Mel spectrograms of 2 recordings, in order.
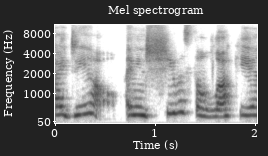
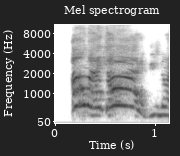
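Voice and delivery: acted-out panicked freaking out, much higher; 14 semitones higher than usual. Speaker retelling noticing a child missing from the car, retelling freaking out. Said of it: "I'm like freaking out".

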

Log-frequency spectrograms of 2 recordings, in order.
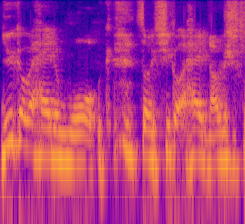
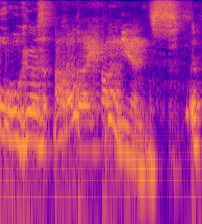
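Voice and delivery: put-on Scottish accent, pitched up with big sing-song swings; 9 semitones higher than usual. Asked by the hosts to be Scottish, a speaker does a Shrek voice. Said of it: "Be Scottish".

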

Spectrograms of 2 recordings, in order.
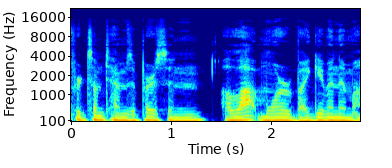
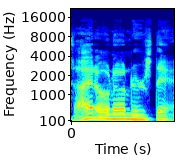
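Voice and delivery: put-on grumpy old man voice, higher; 6 semitones higher than usual. Repeating his bit for the other speaker, in a grumpy old man voice. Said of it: "That was my old man voice".

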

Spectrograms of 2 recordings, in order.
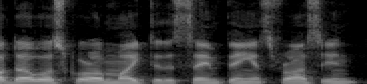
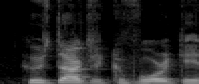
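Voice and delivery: ordinary delivery

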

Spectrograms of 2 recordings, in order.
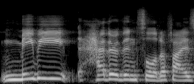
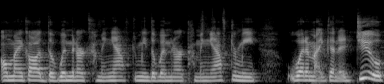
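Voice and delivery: put-on panicked speech. Acting out how he reacted when the news reached him: imitating panicked speech. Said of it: "He's panicking now".

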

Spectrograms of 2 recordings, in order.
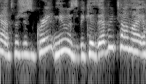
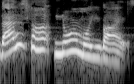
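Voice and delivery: normal talking voice

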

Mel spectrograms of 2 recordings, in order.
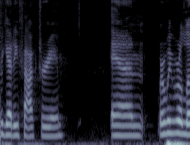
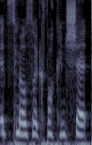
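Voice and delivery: put-on heavy Scottish accent, complaining tone. Retelling how a man complained, in a thick scottish accent. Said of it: "he had like a really thick Scottish accent".

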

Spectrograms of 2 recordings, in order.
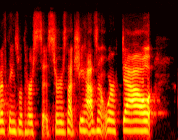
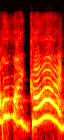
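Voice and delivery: sudden high, loud scream; 12 semitones higher, 8 dB louder than usual. Retelling reacting to a post announcing a breakup, reenacting a scream. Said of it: "I literally like screamed".

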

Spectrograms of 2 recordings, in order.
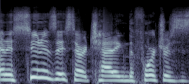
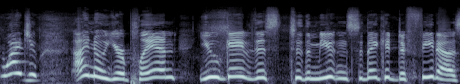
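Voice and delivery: very upset tone, higher; 6 semitones higher than usual. Retelling a cartoon scene where a character accuses another: imitating someone super upset. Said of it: "super upset".

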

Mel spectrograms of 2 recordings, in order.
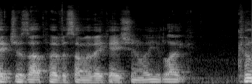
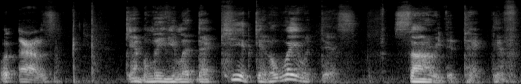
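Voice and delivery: sleazy put-on New York mobster accent; 4 dB quieter than usual. Recalling a voice from earlier, the speaker does it again: New York gangster voice. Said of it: "my New York gangster voice".

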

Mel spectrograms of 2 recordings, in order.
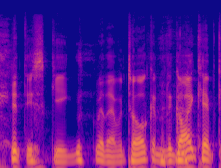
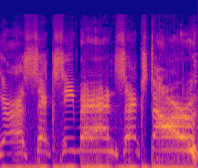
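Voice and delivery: mock yell, much higher, slower. Recounting a gig where a fan yelled out from the crowd, imitating a fan yelling. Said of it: "some bogan in the middle of the gig yells out".

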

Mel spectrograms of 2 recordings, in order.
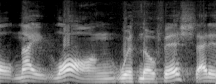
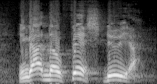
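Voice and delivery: put-on snarky New York accent, pitched up; 5 semitones higher than usual. Retelling a teasing question from the shore: snarky New Yorker accent. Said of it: "like a New Yorker kind of thing".

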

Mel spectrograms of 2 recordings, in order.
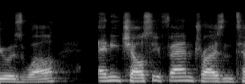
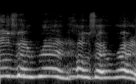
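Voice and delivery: mock very high, pissed-off, angry complaint; 4 dB louder than usual. Retelling a red card complaint: imitating Son, pissed off. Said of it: "he goes and he's all pissed off. He's like".

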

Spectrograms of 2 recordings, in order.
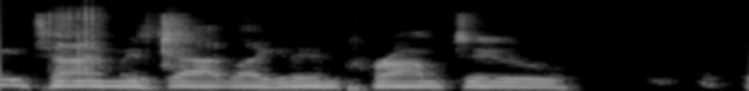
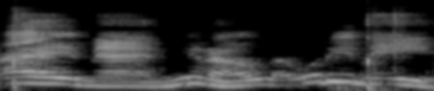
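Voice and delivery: put-on British accent, pitched up; 5 semitones higher than usual. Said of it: "That's my British".

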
